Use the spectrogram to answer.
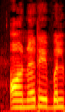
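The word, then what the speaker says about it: honorable: एन is used before the word beginning with silent H एज़ an hour N ऑनरेबल person.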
